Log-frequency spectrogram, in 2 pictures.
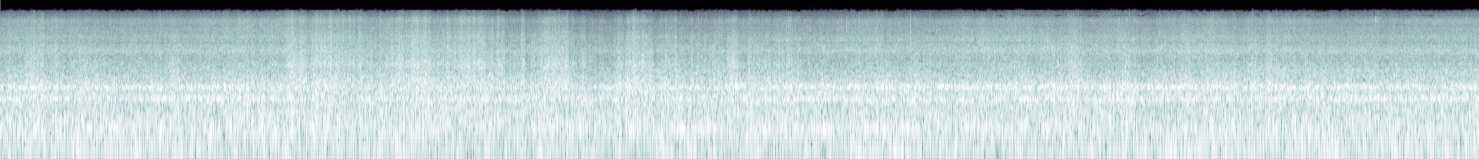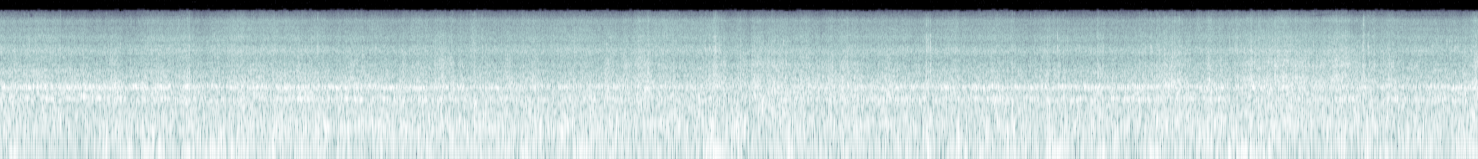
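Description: Vehicle in steady motion: a continuous rumble with a constant whine over it, unbroken throughout.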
